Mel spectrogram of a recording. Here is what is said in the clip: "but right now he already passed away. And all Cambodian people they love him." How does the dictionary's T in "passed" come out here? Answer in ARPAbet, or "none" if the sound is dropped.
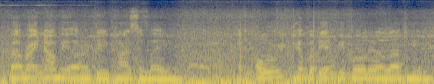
none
